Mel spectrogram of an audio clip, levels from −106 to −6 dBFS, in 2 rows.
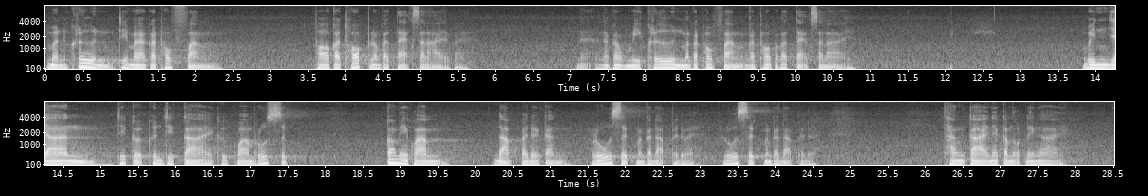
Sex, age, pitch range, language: male, 60-79, 95-115 Hz, English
